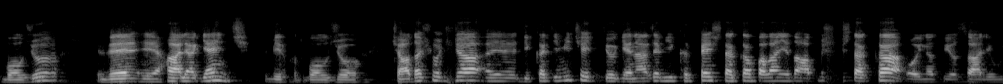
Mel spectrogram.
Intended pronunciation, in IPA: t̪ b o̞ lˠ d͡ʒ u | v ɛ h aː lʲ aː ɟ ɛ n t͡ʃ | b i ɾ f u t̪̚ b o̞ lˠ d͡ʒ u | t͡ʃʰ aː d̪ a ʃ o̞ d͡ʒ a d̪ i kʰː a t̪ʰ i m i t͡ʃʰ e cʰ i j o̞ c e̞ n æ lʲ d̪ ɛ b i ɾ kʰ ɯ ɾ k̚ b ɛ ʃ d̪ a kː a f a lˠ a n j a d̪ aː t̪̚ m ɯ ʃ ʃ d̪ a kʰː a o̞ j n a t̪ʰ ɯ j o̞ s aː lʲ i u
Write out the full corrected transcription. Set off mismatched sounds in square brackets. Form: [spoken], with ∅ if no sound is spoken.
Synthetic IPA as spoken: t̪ b o̞ lˠ d͡ʒ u | v ɛ h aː lʲ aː ɟ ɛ n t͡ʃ | b i ɾ f u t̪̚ b o̞ lˠ d͡ʒ u | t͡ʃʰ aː d̪ a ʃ o̞ d͡ʒ a d̪ i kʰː a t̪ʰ i m i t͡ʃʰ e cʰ i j o̞ [ɟ] e̞ n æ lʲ d̪ ɛ b i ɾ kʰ ɯ ɾ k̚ b ɛ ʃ d̪ a kː a f a lˠ a n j a d̪ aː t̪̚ m ɯ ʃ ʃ d̪ a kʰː a o̞ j n a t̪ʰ ɯ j o̞ s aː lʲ i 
